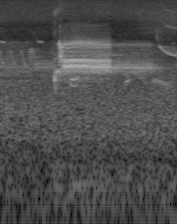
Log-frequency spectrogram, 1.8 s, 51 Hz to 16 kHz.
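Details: Red-winged blackbird singing with its songspread display on a cold morning at Cornell Arboretum, 3 April 2020: a short, sharp opening note, then a harsh, buzzy half-second trill, over a soft outdoor hiss.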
